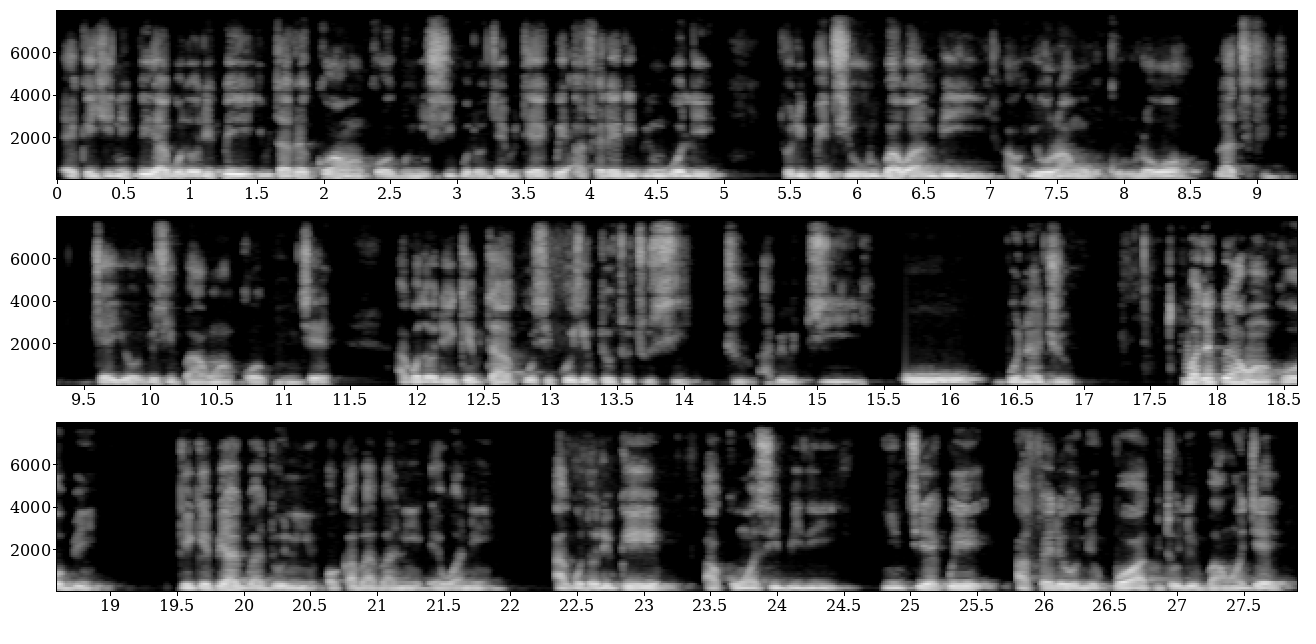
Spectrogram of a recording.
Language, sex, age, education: Yoruba, male, 15-29, primary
